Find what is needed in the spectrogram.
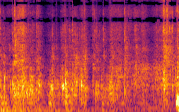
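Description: Irregular soft rustling and handling of packaging as a camera in its white wrapping is lifted out of a cardboard box.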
